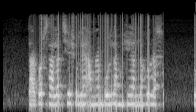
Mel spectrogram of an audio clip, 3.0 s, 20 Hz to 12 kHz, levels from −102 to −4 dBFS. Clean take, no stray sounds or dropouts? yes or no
yes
